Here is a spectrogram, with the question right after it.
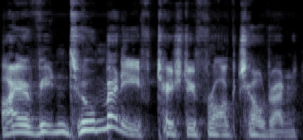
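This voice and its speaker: A man voicing a hungry old frog ghost from a storybook, making slow, threatening pronouncements. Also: mid-range voice, big pitch swings, a bit bright. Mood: menacing.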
